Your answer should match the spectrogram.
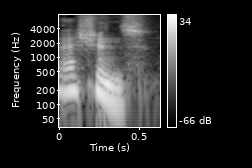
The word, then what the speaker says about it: Ashen: to the podcast Stuart ashens I'm gonna have to point one thing out though yes I've got my surname wrong okay your surname is Ashen Ashton unfortunately this is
